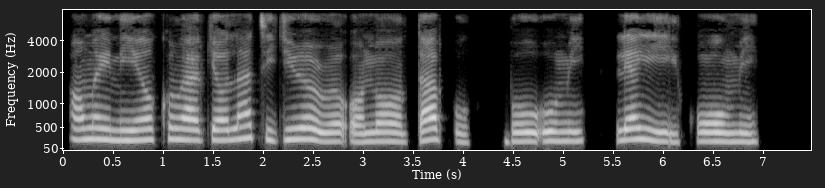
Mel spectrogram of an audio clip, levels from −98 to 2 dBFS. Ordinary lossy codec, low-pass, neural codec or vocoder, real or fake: none; 7.2 kHz; codec, 24 kHz, 0.9 kbps, WavTokenizer, medium speech release version 2; fake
